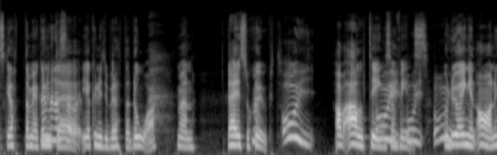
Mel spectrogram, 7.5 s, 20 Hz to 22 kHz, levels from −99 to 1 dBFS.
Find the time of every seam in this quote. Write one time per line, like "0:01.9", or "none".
none

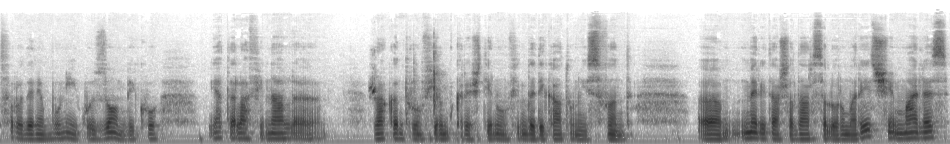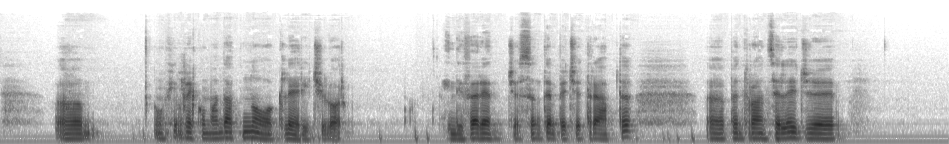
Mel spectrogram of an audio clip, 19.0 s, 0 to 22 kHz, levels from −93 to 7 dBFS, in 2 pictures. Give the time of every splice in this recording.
none

